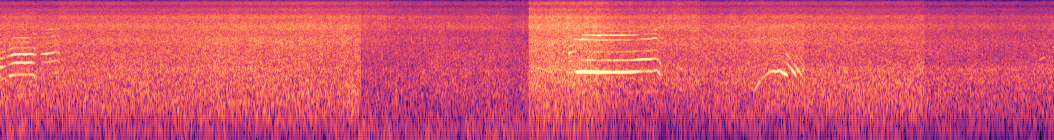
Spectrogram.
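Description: Ocean surf washing in on the beach, a steady rush with wind on the microphone. A voice calls out briefly at the start and again, longer and held, a little past the middle.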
